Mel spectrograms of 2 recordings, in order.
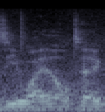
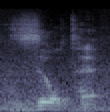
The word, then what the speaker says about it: Zyltech: I know in my previous video I said Zyl tech but I actually contacted their customer service to see how you pronounce it and they were very nice very friendly and it is actually pronounced Zil tech and I purchased this through Zil tech on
